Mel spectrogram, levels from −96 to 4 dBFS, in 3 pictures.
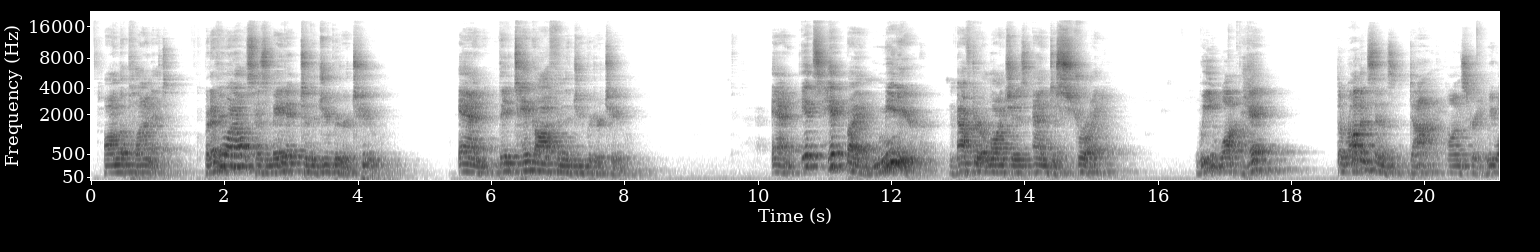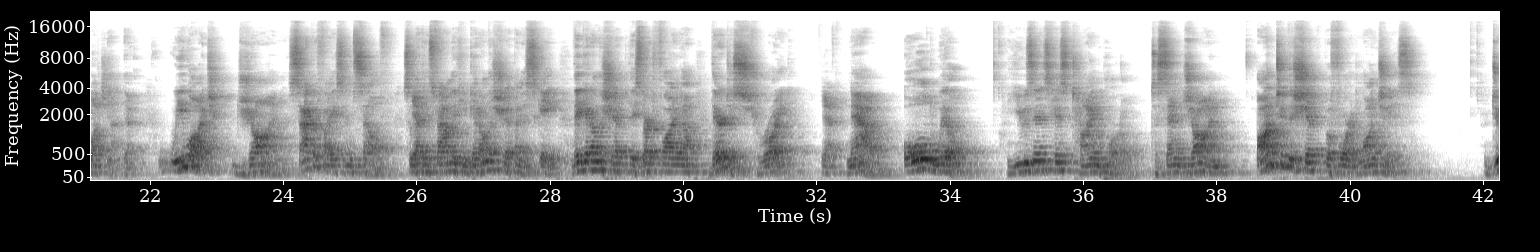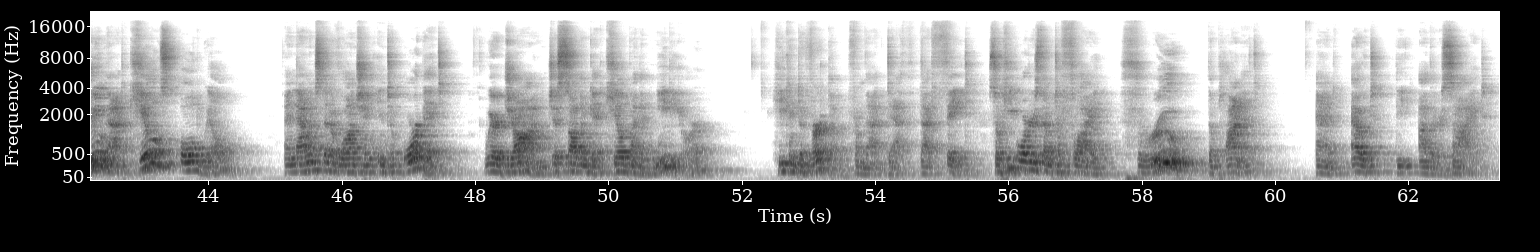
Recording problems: off-mic speech; far
room echo; noticeable; dies away in 0.7 s

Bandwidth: 18 kHz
